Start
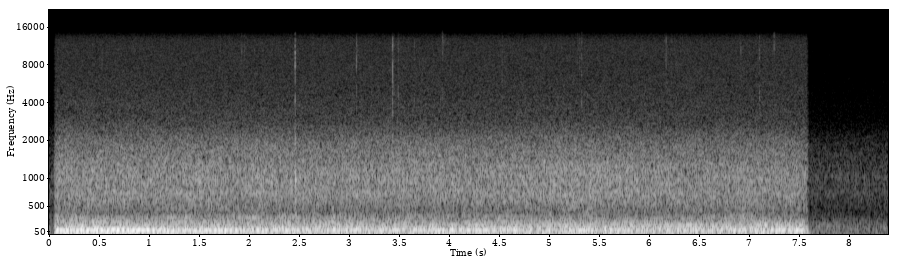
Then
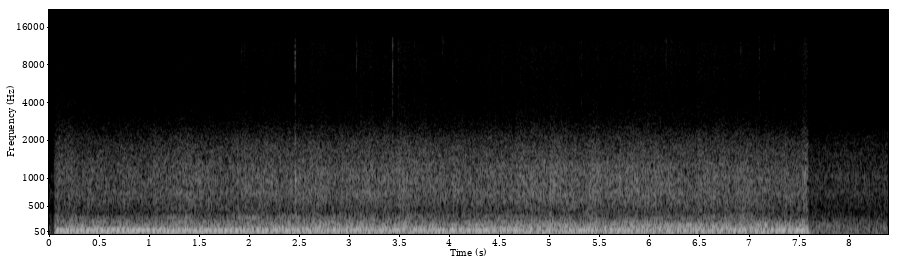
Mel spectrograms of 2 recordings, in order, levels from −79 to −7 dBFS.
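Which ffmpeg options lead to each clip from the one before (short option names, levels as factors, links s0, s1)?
-af "adynamicequalizer=threshold=0.00282:dfrequency=3900:dqfactor=0.88:tfrequency=3900:tqfactor=0.88:attack=5:release=100:ratio=0.375:range=3:mode=cutabove:tftype=bell,areverse,acompressor=threshold=0.0501:ratio=5,areverse,volume=0.447"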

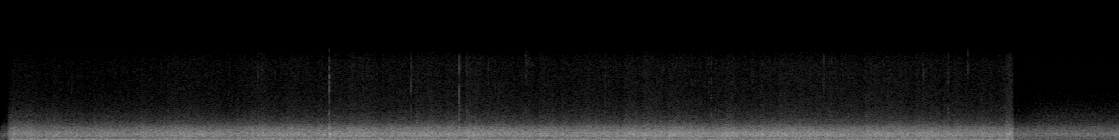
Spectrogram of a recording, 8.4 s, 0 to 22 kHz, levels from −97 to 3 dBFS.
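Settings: -filter_complex "[0:a]acrossover=split=290 3600:gain=0.1 1 0.1[s0][s1][s2];[s0][s1][s2]amix=inputs=3:normalize=0,volume=2.11"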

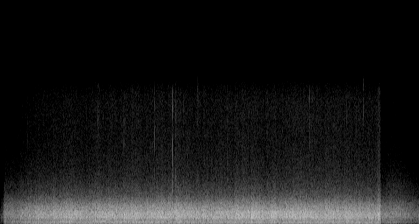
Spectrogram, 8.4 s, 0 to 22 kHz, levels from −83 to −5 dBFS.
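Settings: -af "highpass=140,dynaudnorm=f=110:g=9:m=3.16,volume=1.41"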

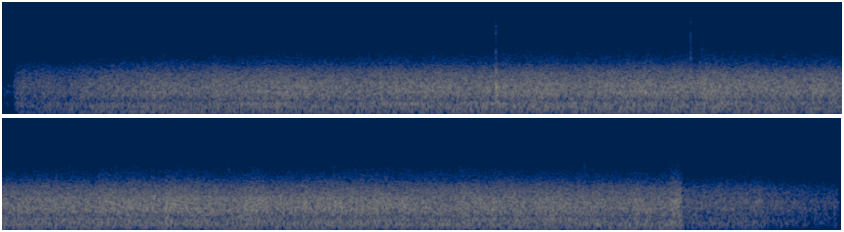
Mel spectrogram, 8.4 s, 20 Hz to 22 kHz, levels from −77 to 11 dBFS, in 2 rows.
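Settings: -af "aecho=1:1:412:0.237,volume=0.398"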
